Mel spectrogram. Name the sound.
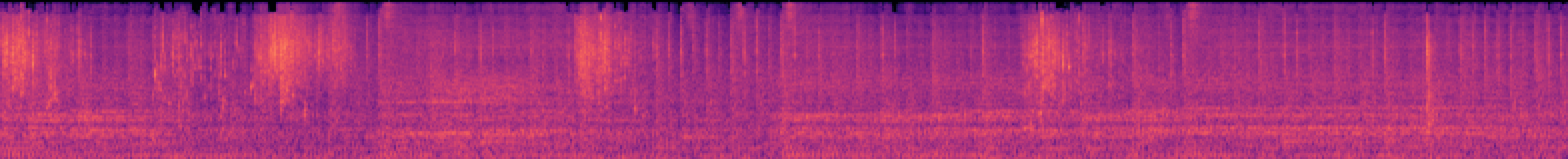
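water being poured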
